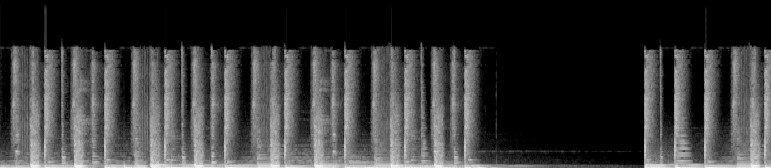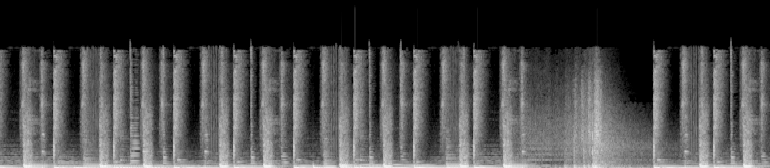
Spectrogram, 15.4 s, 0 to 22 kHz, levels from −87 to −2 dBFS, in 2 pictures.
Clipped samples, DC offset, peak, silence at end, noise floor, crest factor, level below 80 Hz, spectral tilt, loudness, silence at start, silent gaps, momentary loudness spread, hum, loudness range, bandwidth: under 0.1%; under 0.1%; 0 dBFS; 0 s; -63 dBFS; 10 dB; -14 dBFS; -5 dB/octave; -13 LUFS; 0 s; none; 5 LU; none; 3 LU; 16.5 kHz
